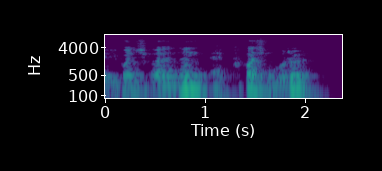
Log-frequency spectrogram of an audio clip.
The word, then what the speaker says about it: FBAR: 자, 뭐 FBAR이라고 읽기도 하지만 보통 이제 F바라고 읽고요.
